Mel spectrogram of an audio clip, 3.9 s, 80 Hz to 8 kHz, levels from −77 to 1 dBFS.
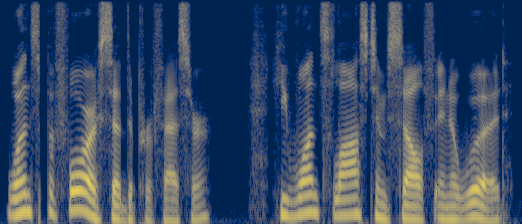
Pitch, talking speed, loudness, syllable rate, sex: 145 Hz, 185 wpm, -18 LUFS, 5.1 syllables/s, male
